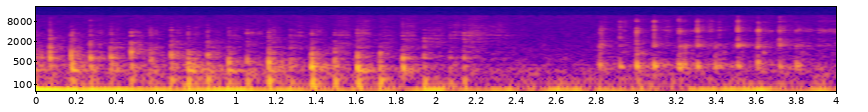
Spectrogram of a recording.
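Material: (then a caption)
Cardboard. Fingertips and nails tap and scratch the surface of a small, closed, hollow white cardboard gift box held in both hands over a towel-covered table. Quick, irregular soft taps with short scratchy strokes run throughout, pausing briefly before resuming with brighter clicks. A steady low hum sits underneath at a quiet overall level.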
